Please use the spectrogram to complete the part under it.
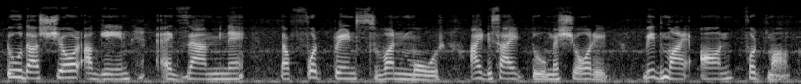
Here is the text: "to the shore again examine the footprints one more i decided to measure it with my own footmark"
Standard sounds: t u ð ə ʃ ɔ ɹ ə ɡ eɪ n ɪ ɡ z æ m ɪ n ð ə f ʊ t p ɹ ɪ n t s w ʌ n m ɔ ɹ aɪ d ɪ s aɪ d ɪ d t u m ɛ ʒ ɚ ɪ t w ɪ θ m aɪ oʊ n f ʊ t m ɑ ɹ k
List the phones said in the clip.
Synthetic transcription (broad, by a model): t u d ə ʃ ɔ ɹ ə ɡ eɪ n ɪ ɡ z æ m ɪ n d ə f ʊ t p ɹ ɪ n t s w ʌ n m ɔ ɹ aɪ d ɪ s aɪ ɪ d t u m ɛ ʃ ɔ ɪ t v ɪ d m aɪ oʊ n f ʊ t m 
